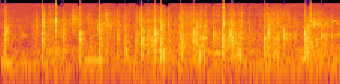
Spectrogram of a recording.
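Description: An audience clapping for an award recipient: many hands clapping at an uneven pace.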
